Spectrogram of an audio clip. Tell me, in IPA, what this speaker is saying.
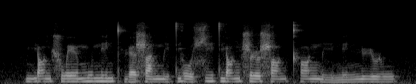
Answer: m j ɑ˥ ŋ ʂ w e˥ ɪ̯ m u˥ n̪ i˥ n t̪ʰ ɥ ɛ˧˥ ʂ a˥ n m i˧˥ t̪ j o˥˩ ʊ̯ ɕ i˥ t̪ j ɑ˥ ŋ ʂ ɻ̩˥ ʂ ɑ˥ ŋ kʰ ɑ˥ ŋ m i˨˩ n̪ i˧˥ n n̪ y˥ ɻ u˥

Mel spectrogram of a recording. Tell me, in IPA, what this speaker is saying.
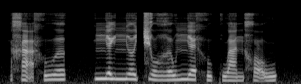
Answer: x a̰ː˧˨ h u˧ ə̯ | ɲ ɛ˧ j ɲ əː˨˦ t͡ɕ o˨˩ ɣ ə˨˦ w ɲ ɛ˧ h u˧˩ k w a˨˦ n x ɔ̰˧˥ w

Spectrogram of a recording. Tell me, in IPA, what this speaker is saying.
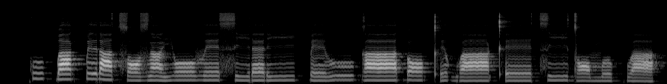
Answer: k u˦ ɡ͡b a˦ k͡p ɪ˦ ɾ a˦ t͡s ɔ˨ z ã˦˨ j oː˦ v e˦ s i˨ ɾ ɛ˨ ɾ iː˨˦ k͡p e˨ β u˦ ɡ aː˦ ɗ ɔ˦ kʼ ɪ˦ ɡʷ aː˨ kʼ eː˨ t͡s iː˦ d ɔ˨ m ʊ˨ kʷ a˨

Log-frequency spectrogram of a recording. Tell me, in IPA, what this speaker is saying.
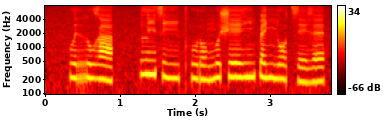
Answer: kʷ ɪ˨ r u˨ ɣ a˨ | l ĩ˦ s iː˨ pʰ u˨ ɾ o˨ ŋ ʊ˦ ʃ eː˦ ɣ ĩ˦ k͡p ɛ˦ ɲ o˦˨ t͡s e˨ ɣ ɛ˦

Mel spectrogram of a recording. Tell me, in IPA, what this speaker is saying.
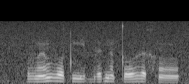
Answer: v ə̃ v o t mʲ ə b ɘ ɡ ə̃ t̪ o ɣ ə x õ

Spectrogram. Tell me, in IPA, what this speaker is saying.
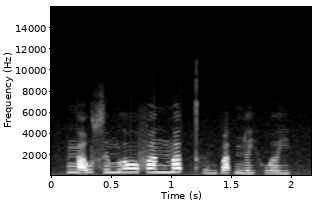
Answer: ŋ a̰˧˥ w s ɨ˨˦ m l ɔ˧ f a˧ n m a˦˥ t̚ t̪ʰ ɨ̤˨˩ n ɓ a˦˥ t̚ ɲ ə˨˦ j h w ə˧ j

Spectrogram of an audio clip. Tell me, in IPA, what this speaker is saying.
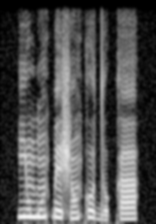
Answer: j ũ˦ b ɔ̃˦ k͡p e˦˨ ʃ ɔ̃˨˦ k o˦˨ d o˨ k a˧

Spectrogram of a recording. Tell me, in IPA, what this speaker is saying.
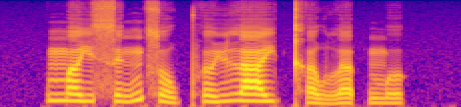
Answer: m ɐ˨ j s ɪ˨˥ ŋ s o˨˩ w pʰ ɵ˨˧ ɥ l aː˧ j kʰ ɐ˨˩ w l ɐ˨ t̚ m ʊ˧ k̚

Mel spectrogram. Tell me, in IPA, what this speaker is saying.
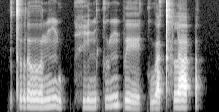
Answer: t r ɤː˦˥ n ŋ u˨˩ k̚ h i˧ n k ɯ˥˩ ŋ p eː˨˩ k u˨˩ a̯ kʰ l a˦˥ ʔ

